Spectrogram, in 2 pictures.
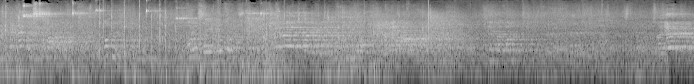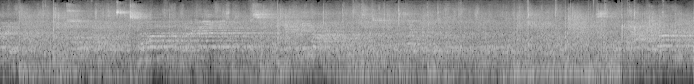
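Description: Shoes squeak sharply on a hard floor in a large echoing hall.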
